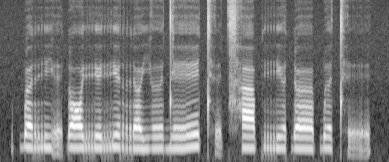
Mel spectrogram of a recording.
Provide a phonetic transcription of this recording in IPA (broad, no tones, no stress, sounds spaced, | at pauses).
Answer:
ɓ œ r j ḛ ɗ ɔː rʲ ʌ rʲ ə r œ j ɘː d eː tʰ ḛ t͡sʰ aː p rʲ ɘ ɗ œː ɓ ɘ tʰ ḛ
